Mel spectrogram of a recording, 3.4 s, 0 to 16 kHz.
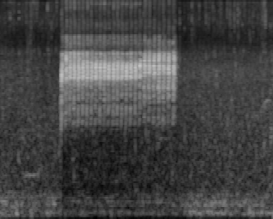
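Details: Grey-headed canary-flycatcher song for training cagebirds: one sustained buzzy trill of rapid, evenly spaced pulses lasting roughly 1.4 seconds, with a steady low hum before and after.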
